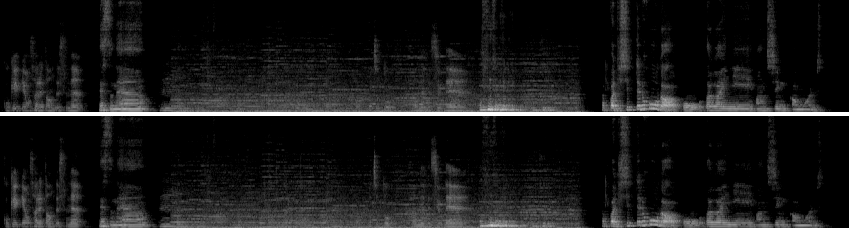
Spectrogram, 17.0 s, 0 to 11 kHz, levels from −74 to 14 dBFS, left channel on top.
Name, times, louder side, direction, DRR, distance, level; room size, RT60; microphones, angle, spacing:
voice 1, 0.1-1.6 3.2-4.2 5.1-6.3 7.4-7.8 8.2-9.4 10.6-11.1 12.1-12.2 13.3-13.4, right 1 dB, 25° right, 2 dB, 0.4 m, -37 dB
voice 2, 2.0-2.9 9.6-10.5 12.0-16.4, left 1 dB, 80° left, 2 dB, 0.7 m, -23 dB
sound 1, 3.4-11.6, equal, ahead, 0.8 m, -36 dB
2.9 x 2.0 x 2.8 m, 0.42 s
head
